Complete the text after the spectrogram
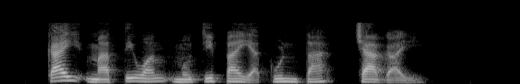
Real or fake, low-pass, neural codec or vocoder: fake; 7.2 kHz; codec, 16 kHz, 0.5 kbps, X-Codec, WavLM features, trained on Multilingual LibriSpeech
